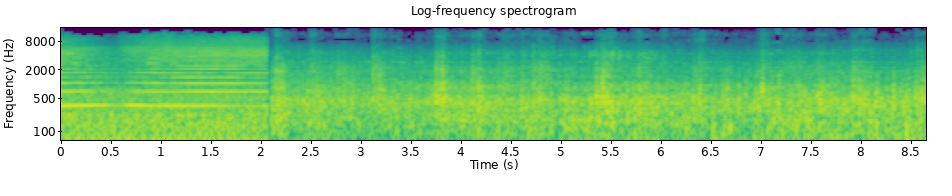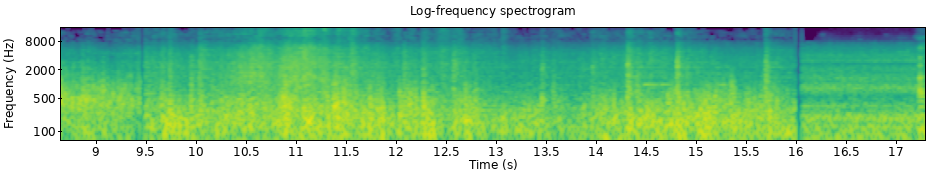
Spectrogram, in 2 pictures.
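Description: Pakistan Railway's 147UP Miyanwali Express at night: a loud horn blast opens, then the train's heavy rumble and clattering wheels roll on continuously, close and loud.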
